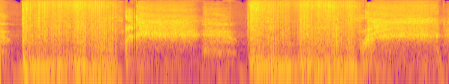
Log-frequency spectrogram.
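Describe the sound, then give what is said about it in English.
A huge crowd of thousands of concertgoers pounds out a stomp-stomp-clap beat: heavy, booming foot stomps followed by a sharp, roaring burst of massed handclaps, repeating in steady rhythm. “That part's a little easy, but it took a few summers to actually perfect the sound of thousands of people going,”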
